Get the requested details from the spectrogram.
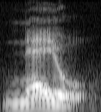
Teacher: Nail is quite a difficult word to pronounce because we have a diphthong, A, and then we're finishing with a dark L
